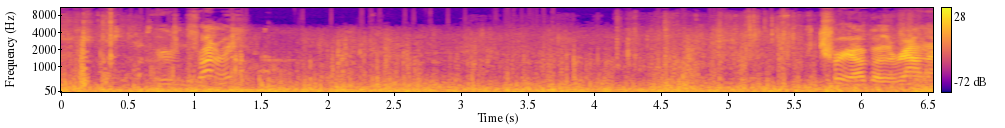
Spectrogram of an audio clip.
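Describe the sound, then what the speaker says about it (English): Strong wind buffets the microphone steadily at Fancy Pass, about 12,600 feet up in the mountains, a loud constant roar with a person talking over it. "pretty windy up here"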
